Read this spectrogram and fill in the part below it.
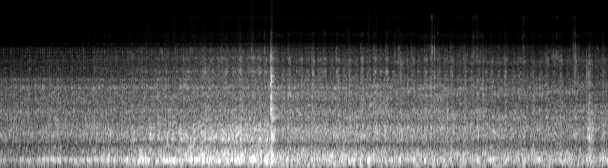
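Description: A tractor-driven straw chopper whirs as it chops wheat straw.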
